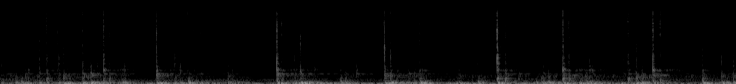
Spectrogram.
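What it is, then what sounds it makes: Plastic laptop keyboard being typed on. Fingertips with short blue-painted nails type rapidly on a backlit plastic laptop keyboard with hollow keycaps. The result is a quick, uneven stream of short, dull key taps and clicks with a soft thudding body, over a steady low hum.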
